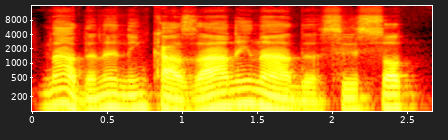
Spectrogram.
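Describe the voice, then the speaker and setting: A man hosting a podcast, gently prompting his guest with brief follow-up questions. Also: on the low side, lively intonation, moderate pace. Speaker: podcast host. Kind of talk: interviewer asking follow-up questions.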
